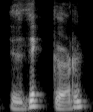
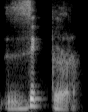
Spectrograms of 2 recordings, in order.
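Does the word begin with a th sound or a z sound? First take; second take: th sound; z sound. First: The word begins with a soft th sound. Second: The word begins with a buzzing z sound. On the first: "We say dhikr" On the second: "the Pakistani tongue will say zikr"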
